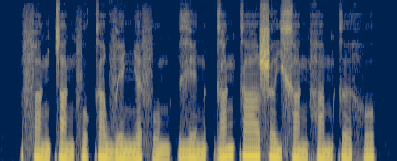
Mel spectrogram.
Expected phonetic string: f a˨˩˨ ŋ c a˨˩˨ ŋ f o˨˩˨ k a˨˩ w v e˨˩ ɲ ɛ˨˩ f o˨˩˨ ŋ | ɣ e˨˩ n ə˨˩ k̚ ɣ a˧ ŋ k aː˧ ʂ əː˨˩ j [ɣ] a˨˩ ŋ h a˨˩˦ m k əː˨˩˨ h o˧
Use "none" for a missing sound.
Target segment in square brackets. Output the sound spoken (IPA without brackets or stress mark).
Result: x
